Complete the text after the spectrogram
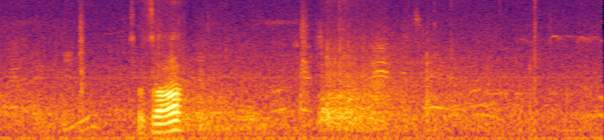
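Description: A young girl talks close by, outdoors.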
